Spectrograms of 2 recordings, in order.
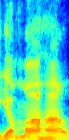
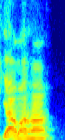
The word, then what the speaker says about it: Yamaha: like how people say Yamaha when it's Yamaha.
